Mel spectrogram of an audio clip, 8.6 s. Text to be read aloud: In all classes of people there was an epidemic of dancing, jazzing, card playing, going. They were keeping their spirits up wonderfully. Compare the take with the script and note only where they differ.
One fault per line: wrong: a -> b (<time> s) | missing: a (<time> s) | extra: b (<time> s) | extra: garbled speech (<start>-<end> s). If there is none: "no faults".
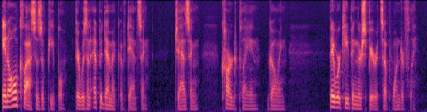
no faults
